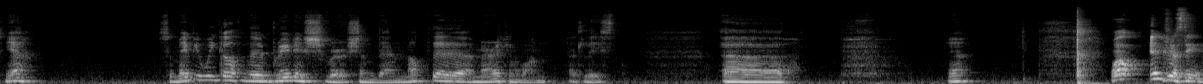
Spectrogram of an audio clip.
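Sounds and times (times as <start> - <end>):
man breathing in: 6.4 - 7.2, 8.4 - 9.2, 10.4 - 11.1.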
